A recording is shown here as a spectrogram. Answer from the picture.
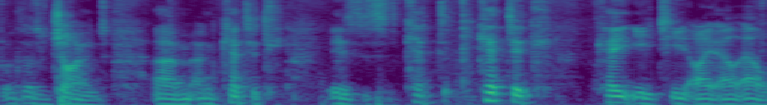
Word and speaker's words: Ketill: Ketill is Ketill, K-E-T-I-L-L, looks like kettle, but it sounds like Ketill, and it's the sound at the end where you get the double L together, the 2 L's together, which I'm fascinated by because it's pronounced by closing the tongue around the inside of the gums and then releasing it on one side.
